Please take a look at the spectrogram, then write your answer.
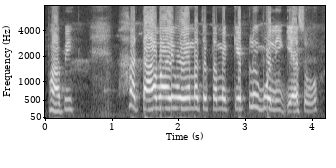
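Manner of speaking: loud, hurt retort; loud protest. Acted. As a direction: shout back at the sister-in-law. Angry quarrel reply.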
